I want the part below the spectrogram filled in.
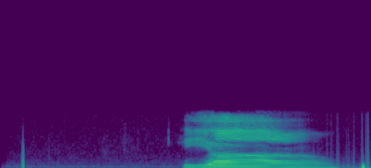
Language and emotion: Russian, positive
